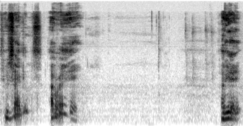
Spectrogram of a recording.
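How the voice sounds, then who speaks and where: A man with a raspy voice hosting a casual live tarot stream, chatting playfully and joking through a new studio microphone. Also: fairly high pitch, big pitch swings, takes it slowly, a little mellow.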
